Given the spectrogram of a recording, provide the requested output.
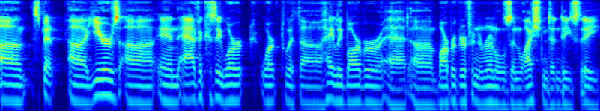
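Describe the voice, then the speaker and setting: In a very clean recording with a silent background, a man speaks with a fairly low pitch. His pace is moderate with hardly any pauses, and his intonation is fairly even. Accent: Southern US. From US South, lower Alabama. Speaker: nonprofit executive director. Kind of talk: podcast interview. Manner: hesitant, many fillers.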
